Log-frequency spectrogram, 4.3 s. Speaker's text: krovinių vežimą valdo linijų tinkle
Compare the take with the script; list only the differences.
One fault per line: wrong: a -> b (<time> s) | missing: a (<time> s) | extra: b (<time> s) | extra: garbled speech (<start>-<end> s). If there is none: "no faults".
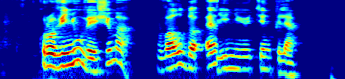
no faults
